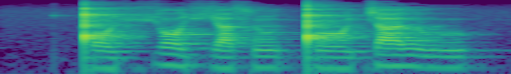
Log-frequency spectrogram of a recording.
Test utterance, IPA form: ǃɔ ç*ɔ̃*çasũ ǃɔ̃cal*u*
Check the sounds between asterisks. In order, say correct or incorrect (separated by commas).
incorrect, correct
